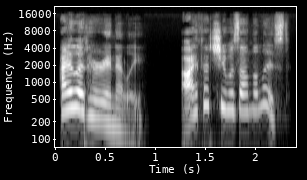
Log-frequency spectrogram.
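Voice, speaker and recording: Woman as a high-pitched, earnest schoolgirl. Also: big pitch swings, fast, no echo, studio quality. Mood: nervous explaining. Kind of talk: audio drama acting.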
